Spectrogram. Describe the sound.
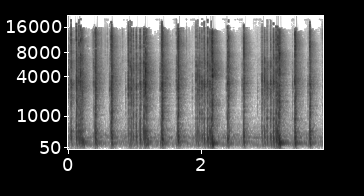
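Playing cards are drawn and handled from a deck, giving many quick, crisp snaps and flicks in an uneven rapid rhythm with no talking.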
